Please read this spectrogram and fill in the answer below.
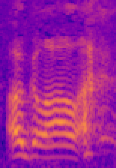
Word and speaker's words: Ogallala: Somebody had asked a very wise question, and I can never pronounce the name of this aquifer, so I may ask you to do it. Ogallala, thank you.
